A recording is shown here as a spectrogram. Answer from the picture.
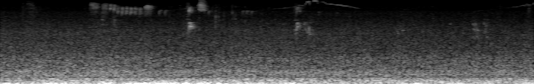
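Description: Small birds chirping briefly and high-pitched several times, with one thin rising-and-falling whistle near the middle, over a steady outdoor hiss and low rumble.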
